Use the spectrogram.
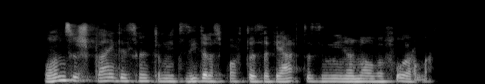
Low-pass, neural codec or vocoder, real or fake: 7.2 kHz; codec, 16 kHz, 4 kbps, FreqCodec, smaller model; fake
